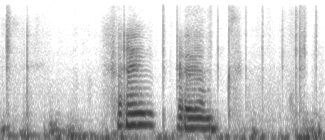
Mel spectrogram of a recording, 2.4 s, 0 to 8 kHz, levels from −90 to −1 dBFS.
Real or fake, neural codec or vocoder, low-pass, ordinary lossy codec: fake; codec, 16 kHz, 1 kbps, FreqCodec, smaller model; 7.2 kHz; none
